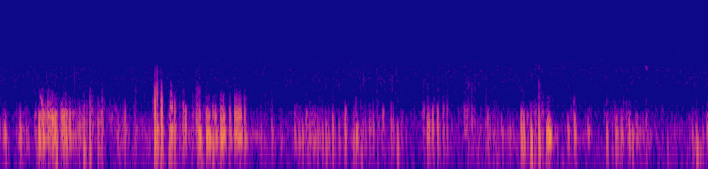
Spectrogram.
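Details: Low, bubbling gurgles and rumbling bursts come and go irregularly; unclear whether the stomach was full or hungry: bowel sounds (borborygmi).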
